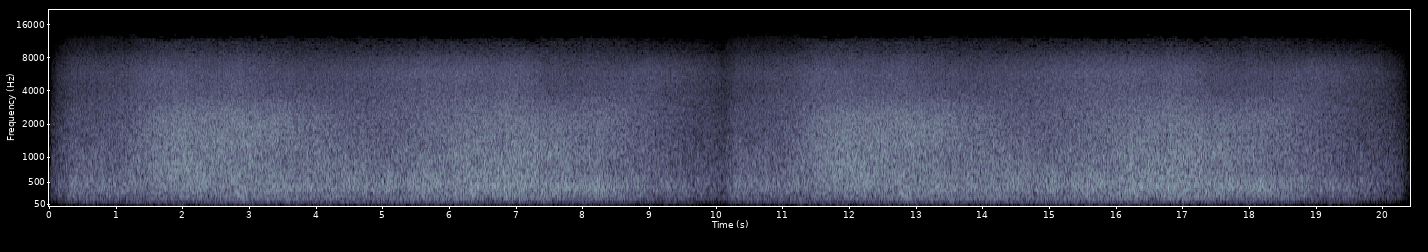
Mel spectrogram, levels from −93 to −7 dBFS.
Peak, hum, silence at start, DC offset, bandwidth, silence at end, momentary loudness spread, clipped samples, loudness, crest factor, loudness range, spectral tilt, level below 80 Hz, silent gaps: -24 dBFS; none; 0.05 s; under 0.1%; 13 kHz; 0.1 s; 9 LU; under 0.1%; -38 LUFS; 16 dB; 4 LU; -2 dB/octave; -80 dBFS; none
